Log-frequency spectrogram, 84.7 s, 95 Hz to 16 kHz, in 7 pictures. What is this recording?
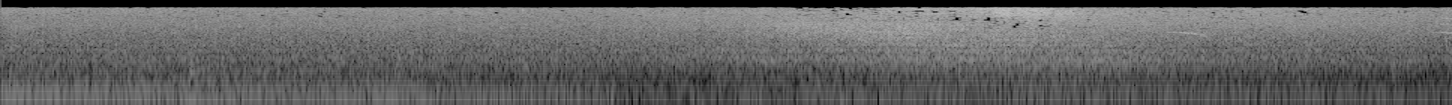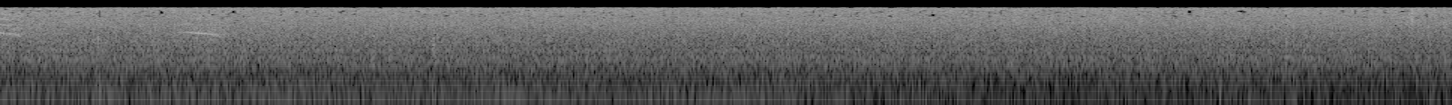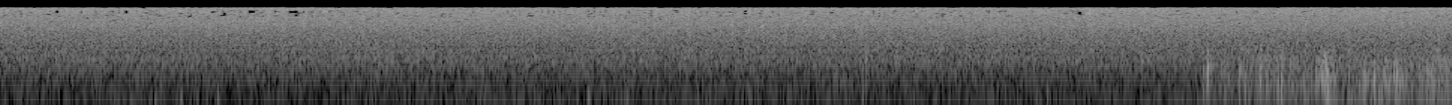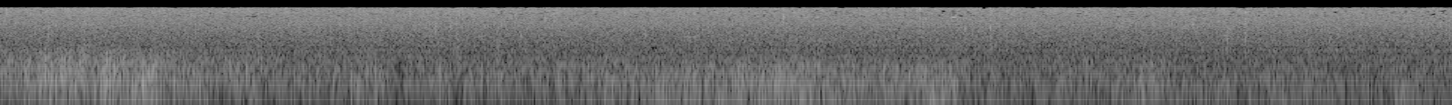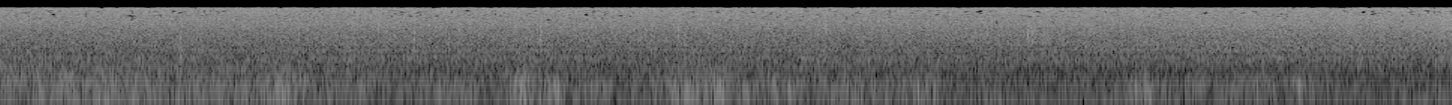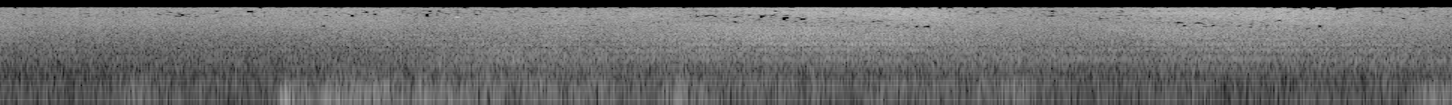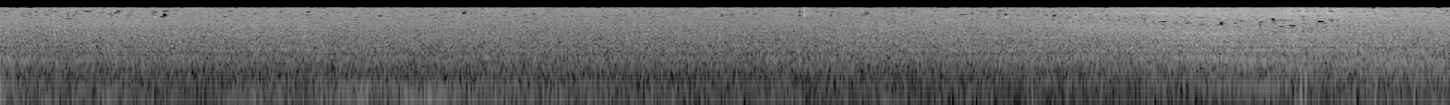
Recording in Woodbridge, VA during a rainy day in May 2016. You hear rain gently falling, cars passing by in the rain and the distant rumbling of thunder.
